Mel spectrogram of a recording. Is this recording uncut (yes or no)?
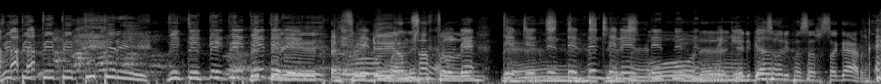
yes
